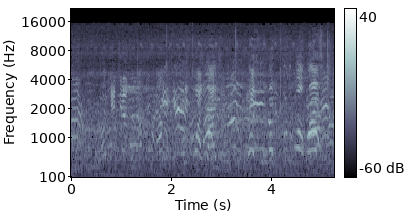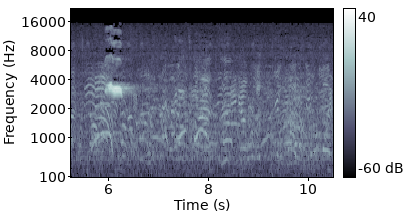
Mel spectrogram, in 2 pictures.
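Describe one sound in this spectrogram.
Young players and spectators shout and call out across an open field outdoors.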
